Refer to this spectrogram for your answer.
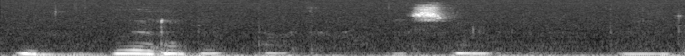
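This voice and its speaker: The woman here is soft-spoken. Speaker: mother. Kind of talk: ASMR, casual talk while doing puzzles.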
